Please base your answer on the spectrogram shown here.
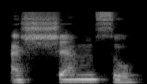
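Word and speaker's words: الشمس: Nah, di sini bisa kita lihat nih asyamsu ini di huruf lamnya enggak ada harakat. Kemudian setelah huruf lam itu huruf yang berharakat tasydid.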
